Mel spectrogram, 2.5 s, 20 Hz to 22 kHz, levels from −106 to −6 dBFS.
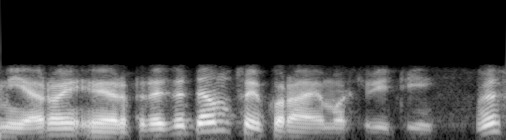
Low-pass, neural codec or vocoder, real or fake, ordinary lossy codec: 3.6 kHz; codec, 16 kHz, 4 kbps, X-Codec, WavLM features, trained on Multilingual LibriSpeech; fake; Opus, 16 kbps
